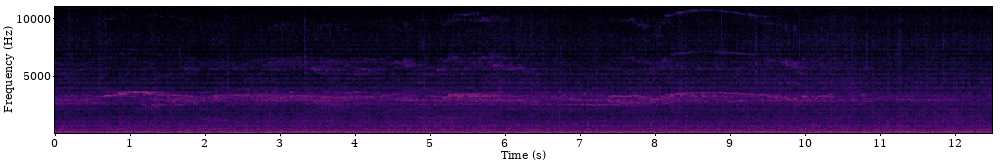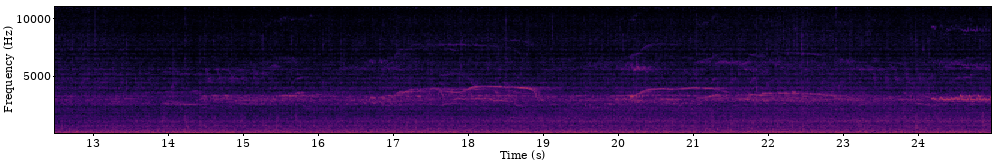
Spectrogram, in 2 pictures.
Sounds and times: white terns 0.1 - 24.9

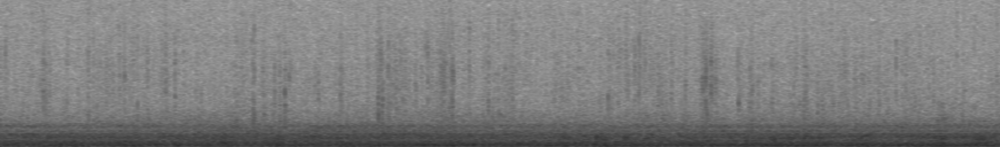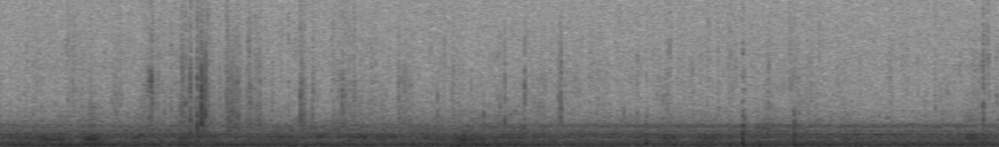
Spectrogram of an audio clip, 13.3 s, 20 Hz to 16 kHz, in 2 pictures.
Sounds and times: Constant HVAC drone 0.0 - 13.3
Geese walking on ice whilst pecking the ground 0.0 - 13.3
wing flapping 0.0 - 13.3
occasional goose honks 1.1 - 13.3

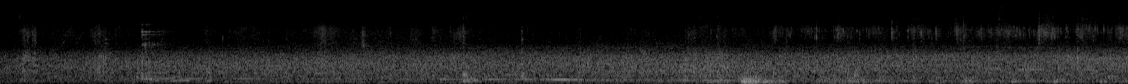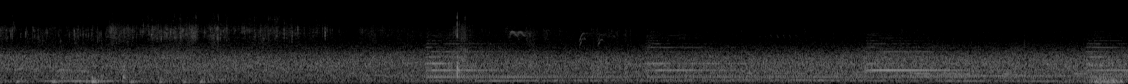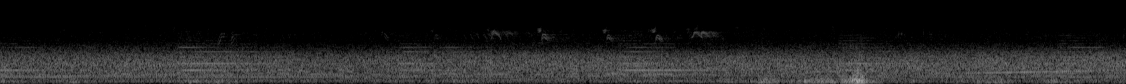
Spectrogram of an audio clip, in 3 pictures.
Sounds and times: footsteps 0.2 - 16.9
Distant bells 14.9 - 30.0
Distant bells 32.7 - 33.8

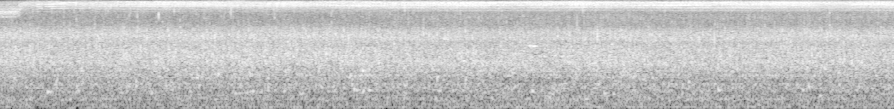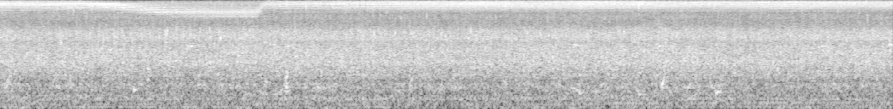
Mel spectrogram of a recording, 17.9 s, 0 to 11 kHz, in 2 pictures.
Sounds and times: water streams 0.0 - 17.8

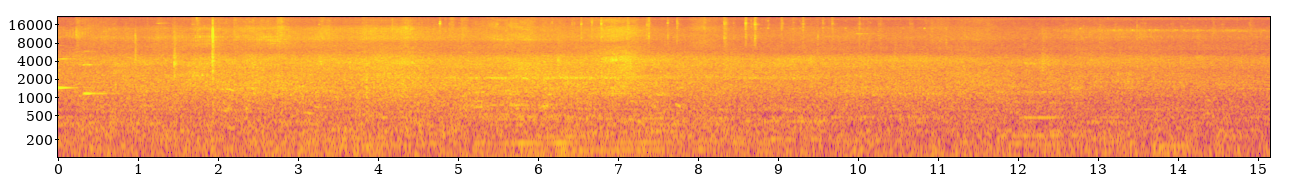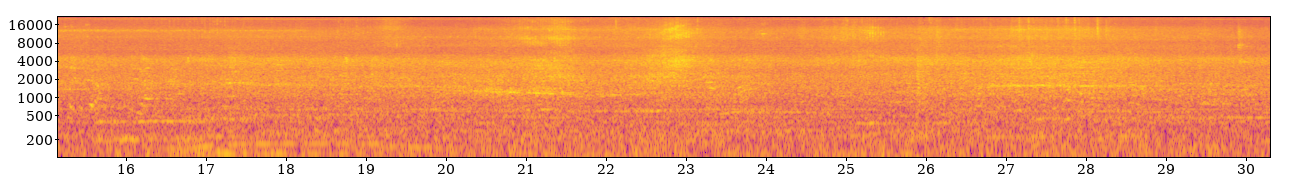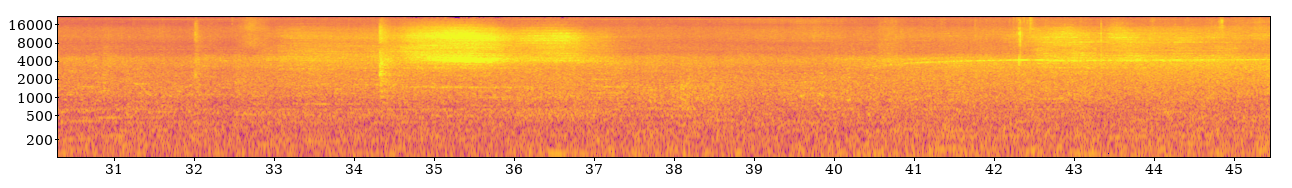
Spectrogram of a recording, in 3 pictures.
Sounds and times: Traffic Sound 16.6 - 45.4

